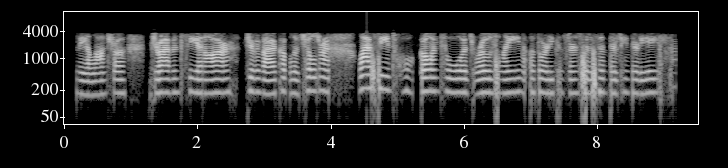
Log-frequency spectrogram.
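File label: Raleigh Police Southeast District Dispatch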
